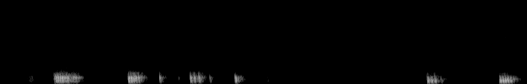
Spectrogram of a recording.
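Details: Stomach growling recorded with an iPhone, no dedicated microphone: loud low gurgling rumbles in several irregular bursts with quiet gaps; ordinary bowel sounds (borborygmi).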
